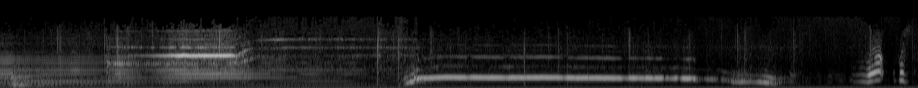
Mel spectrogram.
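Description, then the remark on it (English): A wolf howls in two long, loud, sustained cries, the second rising sharply, holding steady, then sliding down, followed by a couple of brief yelping calls at the end. “That was merely the soul of a wolf passing by the purgatorium.”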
